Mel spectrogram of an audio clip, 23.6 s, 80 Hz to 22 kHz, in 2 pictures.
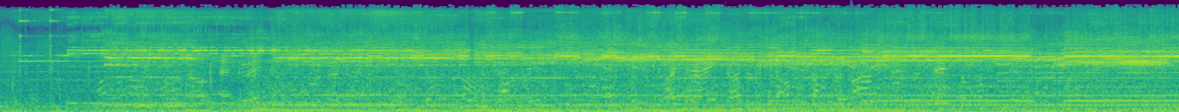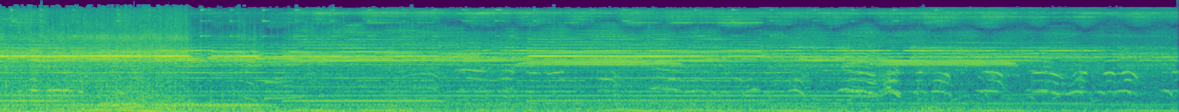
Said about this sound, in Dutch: Nou, even kijken, 1, 2, 3, 4, een stuk of 15 motoren die met ronkende motoren staan.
